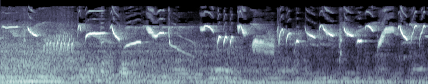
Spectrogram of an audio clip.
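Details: Canary from Wiradesa, Pekalongan, singing in imitation of a blackthroat: bright high whistled slurs, rising and falling, delivered in quick bursts with short pauses between phrases.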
